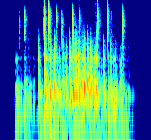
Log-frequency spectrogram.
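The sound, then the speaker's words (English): Dice are rolled to decide who gives a recap. They rattle and clatter across a hard surface in a quick burst of sharp clicks lasting about a second, fairly loud, with no voices. “All right, so let's roll the dice, see who is recapping today.”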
